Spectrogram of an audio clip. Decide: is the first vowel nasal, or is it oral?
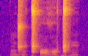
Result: oral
